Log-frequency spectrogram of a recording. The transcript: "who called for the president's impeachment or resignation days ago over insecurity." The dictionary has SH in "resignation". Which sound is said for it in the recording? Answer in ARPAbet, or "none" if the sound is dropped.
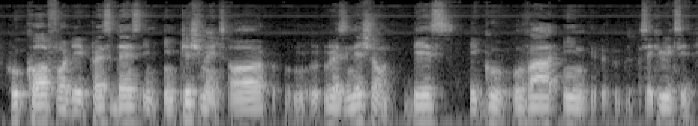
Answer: SH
